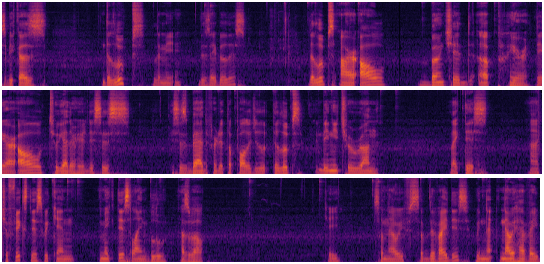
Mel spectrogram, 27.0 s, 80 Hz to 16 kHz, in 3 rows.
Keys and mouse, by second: 0.2 Tab, 1.6 Tab, 3.5 click, 3.9 Tab, 4.3 Tab, 4.7 shift+z, 5.1 shift+middle drag, 5.8-6.8 middle drag, 7.0 click, 8.0 click, 8.7 shift+z, 9.4 shift+z, 10.4 shift+z, 11.1-12.0 drag, 12.6-12.9 drag, 12.9 Tab, 13.5-13.8 drag, 14.5 click, 15.3 drag, 16.7-17.0 middle drag, 17.9 2, 18.2 2, 18.8 click, 19.2 click, 19.8 middle click, 20.5 middle click, 22.1-23.4 drag, 23.8 Tab, 24.2 click, 24.5 ctrl+2, 25.0-26.0 drag.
